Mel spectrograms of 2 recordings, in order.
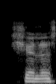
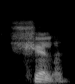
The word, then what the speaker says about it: Scheler: sido alemanes, Max Scheler, que se escribe con S, Che, y una sola L, porque la doble L en alemán pues, se pronuncia también como si fuera una sola, entonces, pero Scheler se escribe con una sola L, Scheler, S-Che, Scheler, Max Scheler, en su tratado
